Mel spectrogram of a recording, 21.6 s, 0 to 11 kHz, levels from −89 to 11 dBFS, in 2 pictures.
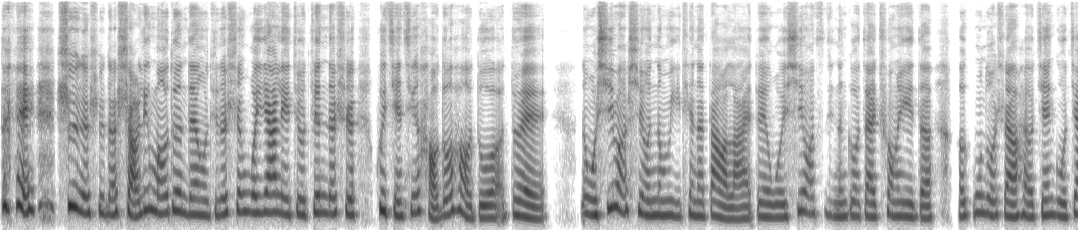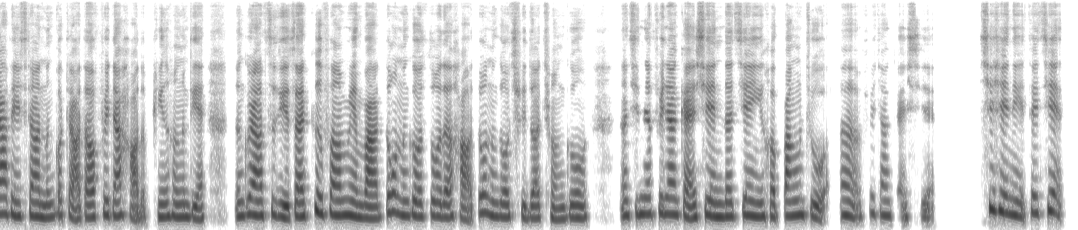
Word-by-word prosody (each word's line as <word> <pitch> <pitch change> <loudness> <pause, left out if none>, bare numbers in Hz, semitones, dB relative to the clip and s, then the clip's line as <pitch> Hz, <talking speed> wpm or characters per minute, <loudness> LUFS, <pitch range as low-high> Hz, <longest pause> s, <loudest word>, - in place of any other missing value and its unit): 对。 330 -4 +7 0.2
是 345 +1 +7
的 250 -5 +3
是 255 +1 -4
的， 230 +2 +1
少 255 - +4
一 - - 0
了 - - +2
个 - - +3
矛 250 -3 +2
盾 275 -2 +2
点， 230 -1 +2
我 220 - -1
觉 215 - -5
得 230 - +1
生 265 +1 -1
活 255 - +1
压 260 0 +5
力 240 -3 0
就 225 0 -1
真 255 +3 0
的 235 -1 +1
是 225 -4 0 0.2
会 285 - +6
减 215 -5 0
轻 255 +6 -2
好 280 - +1
多 220 +5 0
好 225 -11 +2
多， 180 +2 0
对。 195 -5 +1 0.3
那 - - -3
我 225 -1 +3
希 310 +9 +2
望 310 -5 +3
是 275 -1 -3
有 230 -4 +1
那 215 0 +1
么 215 0 0
一 200 - -4
天 215 +2 -4
的 200 - 0
到 200 -4 +1
来， 165 +1 -1
对， 195 0 -2
我 185 0 -1
希 275 +9 -3
望 240 -3 -4
自 235 0 -15
己 210 - -9
能 195 0 -1
够 205 -1 -4
在 195 -1 0
创 205 +1 -3
业 195 -1 0
的 180 -1 -2 0.2
和 200 - -1
工 250 +4 -4
作 215 -3 -2
上， 195 -3 +2
还 215 - -2
有 190 - 0
兼 215 +3 -2
顾 205 -3 -1
家 235 +4 +2
庭 215 -3 0
上， 200 -1 0
能 185 - 0
够 215 - -4
找 - - -1
到 185 -1 +1
非 220 +3 -3
常 200 -1 +1
好 - - -3
的 - - -8
平 190 +1 -2
衡 190 -1 0
点， 170 -1 -1 0.3
能 200 - -3
够 230 - -2
让 215 -1 +4
自 225 - -5
己 180 -4 +4
在 195 +1 +3
各 250 +6 +1
方 220 -2 +1
面 210 -4 +3
吧， 170 -1 +4
都 255 +8 -2
能 215 -3 -1
够 205 -2 0
做 200 0 -3
得 185 0 +1
好， 200 - -2
都 250 +1 -3
能 210 -3 -1
够 190 -1 0
取 185 -2 -6
得 175 0 -2
成 165 -3 -5
功， 180 0 -1 0.3
那 215 - -3
今 225 +2 -3
天 230 0 0
非 240 +2 -4
常 230 -1 +1
感 180 -3 +2
谢 205 +2 0
您 195 - +3
的 200 +1 +1
建 210 +1 0
议 - - +1
和 195 -1 -1
帮 210 +3 0
助。 180 -8 -3
嗯， 210 -4 -2
非 240 - -11
常 215 -3 -4
感 190 -1 -12
谢， 190 - -10 0.4
谢 310 - 0
谢 275 -3 +2
你， 215 -4 0
再 250 +6 -4
见。 255 0 -2
215 Hz, 350 characters per minute, -21 LUFS, 195-240 Hz, 0.4 s, 对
